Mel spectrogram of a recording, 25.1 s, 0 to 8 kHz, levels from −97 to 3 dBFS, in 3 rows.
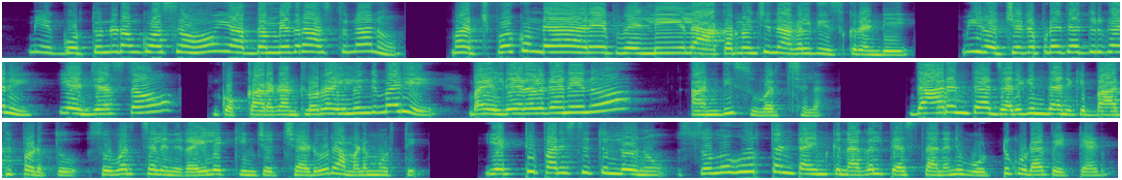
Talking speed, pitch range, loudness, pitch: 95 wpm, 210-315 Hz, -12 LUFS, 265 Hz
